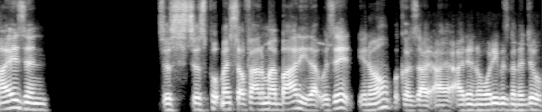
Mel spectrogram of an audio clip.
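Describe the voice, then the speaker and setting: A woman with a very deep, low pitch and fairly even intonation speaks at a fairly quick pace in a very clean recording with a silent background. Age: 60s. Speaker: reggae recording artist and producer. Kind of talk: interview.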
